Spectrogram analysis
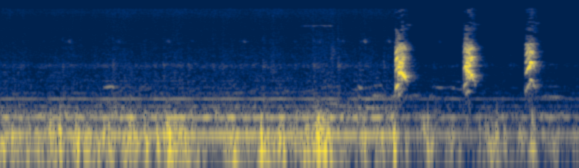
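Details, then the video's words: Siberian Husky barking in answer to a question about a playing card's number: three short, sharp barks about two-thirds of a second apart after a low hum and quiet background. "THIS DOG ANSWERS ABOUT A PLAYING CARD"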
